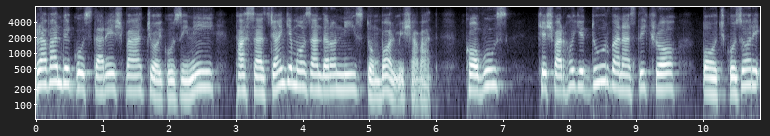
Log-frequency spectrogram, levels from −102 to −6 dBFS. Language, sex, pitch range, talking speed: Persian, female, 170-225 Hz, 105 wpm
